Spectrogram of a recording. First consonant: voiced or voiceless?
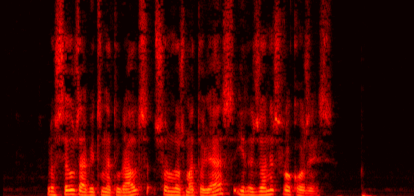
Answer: voiced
